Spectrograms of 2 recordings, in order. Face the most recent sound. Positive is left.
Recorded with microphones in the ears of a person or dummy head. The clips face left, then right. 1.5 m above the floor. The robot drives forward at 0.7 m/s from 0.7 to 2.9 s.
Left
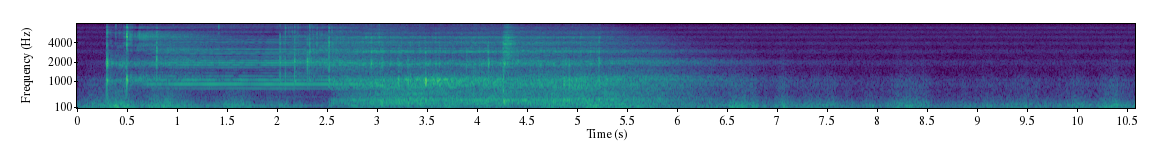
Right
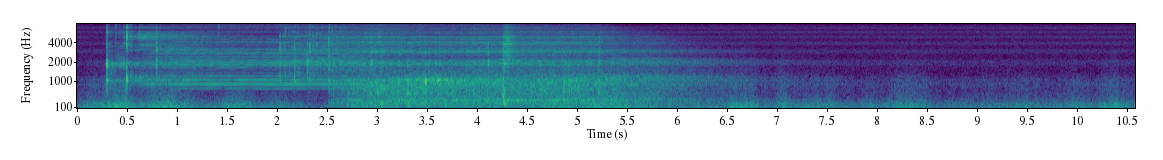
turn(degrees=-50)  # may be behind; listen again after turning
